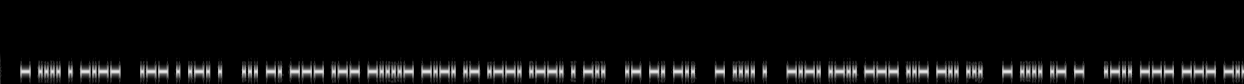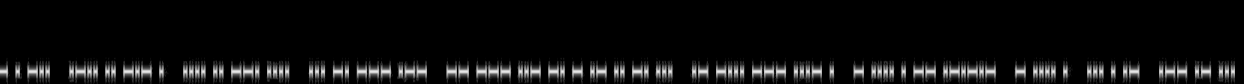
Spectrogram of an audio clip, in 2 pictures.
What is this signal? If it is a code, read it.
Morse code, heard as a keyed tone, about 40 wpm, 600 Hz. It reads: THEY WERE SNOW-CAPPED AND THE CLOUDS THAT LOOKED LIKE HIGH SNOW MOUNTAINS ABOVE THEM. THE SEA WAS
